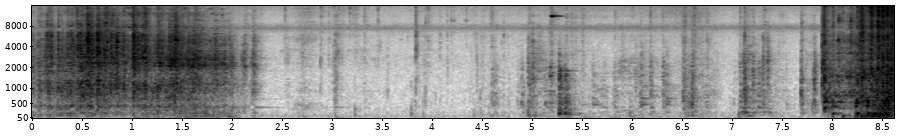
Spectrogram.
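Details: Husqvarna riding lawn mower after replacing mower deck spindle and pulley and rerunning the belt: engine catches and runs at a steady, even speed, drops out, then fires again with no knock or grinding from the deck. Normal running.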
